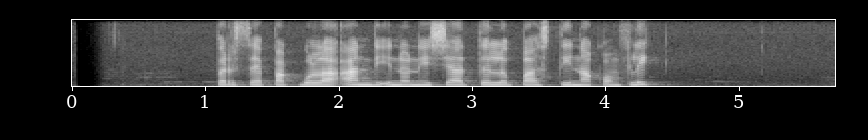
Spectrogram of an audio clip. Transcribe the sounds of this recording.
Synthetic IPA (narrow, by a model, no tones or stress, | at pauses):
pərsɛpak̚bulaʔandiːndonesiat̪ələpasd̪inakɔnflik̚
